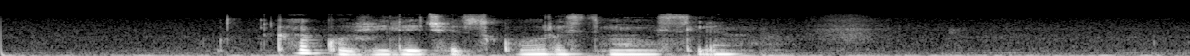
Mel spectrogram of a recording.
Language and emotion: Russian, sad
